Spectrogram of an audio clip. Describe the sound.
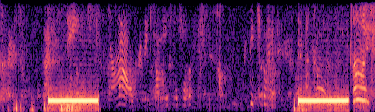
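A telephone line tone plays while a call is being placed: two steady, mid-pitched tones, each about a second long and evenly loud, separated by several seconds of talk.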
